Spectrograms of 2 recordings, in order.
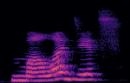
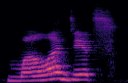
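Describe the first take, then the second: The two takes are said the same way.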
